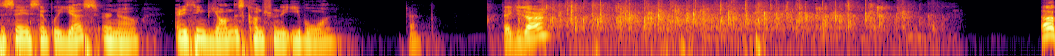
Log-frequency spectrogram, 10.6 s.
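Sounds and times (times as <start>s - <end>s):
speech: 0.0s - 3.4s, 4.1s - 4.3s, 5.0s - 5.8s
audience clapping: 4.8s - 9.7s.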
